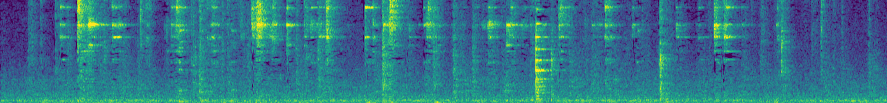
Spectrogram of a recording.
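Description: Eating sounds from corn dogs and sweet potato fries: wet chewing and lip smacking in irregular crackly smacks, with a few sharper clicks.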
